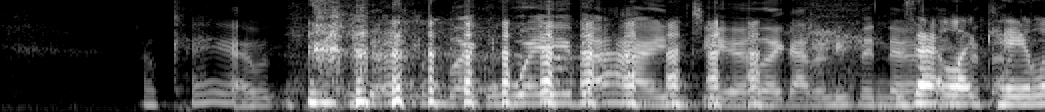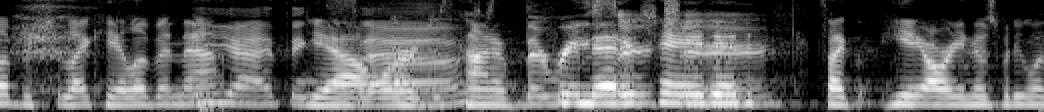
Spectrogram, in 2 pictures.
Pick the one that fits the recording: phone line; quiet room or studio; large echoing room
large echoing room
